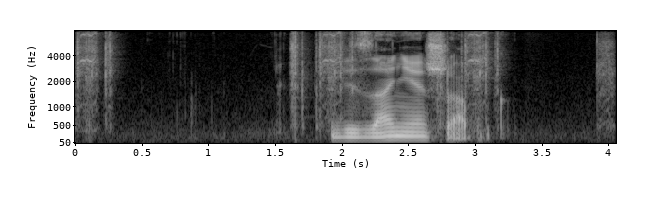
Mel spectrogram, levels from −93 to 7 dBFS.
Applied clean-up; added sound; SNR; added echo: none; Camera; 12 dB; none.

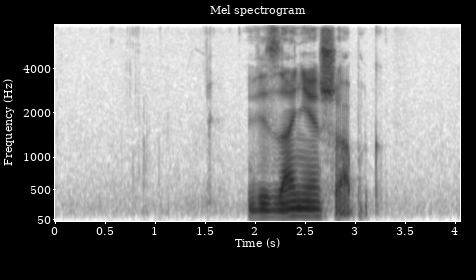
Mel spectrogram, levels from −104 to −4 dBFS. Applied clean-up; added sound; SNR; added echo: none; none; none; none.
